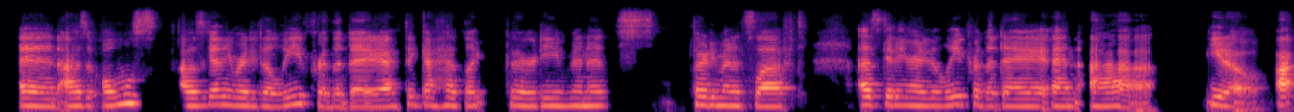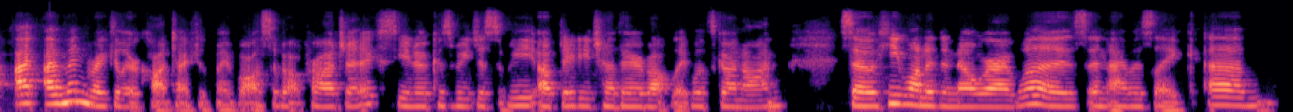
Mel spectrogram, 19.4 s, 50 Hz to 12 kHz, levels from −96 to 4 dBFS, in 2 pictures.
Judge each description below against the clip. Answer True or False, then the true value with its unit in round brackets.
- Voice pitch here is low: False (185 Hz)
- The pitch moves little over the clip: True (2.3 semitones)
